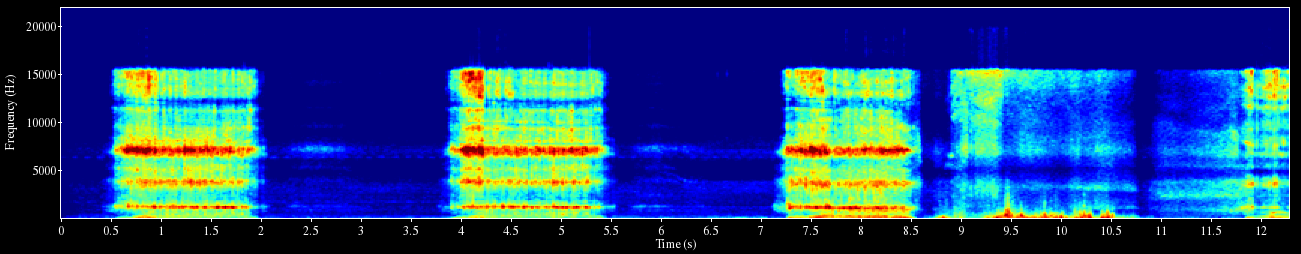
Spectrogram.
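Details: Loud rattling snores on each breath, about 15 breaths a minute; heavy snoring.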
